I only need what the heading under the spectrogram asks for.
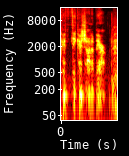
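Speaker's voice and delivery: very quiet hushed whisper. Speaker retells what she said to the listener's dad at the dock, whispering. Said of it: "I just whispered to your dad".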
